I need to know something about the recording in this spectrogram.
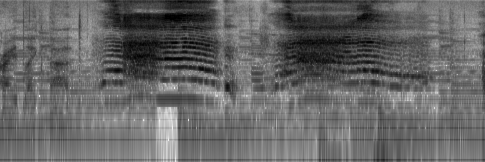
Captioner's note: baby crying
